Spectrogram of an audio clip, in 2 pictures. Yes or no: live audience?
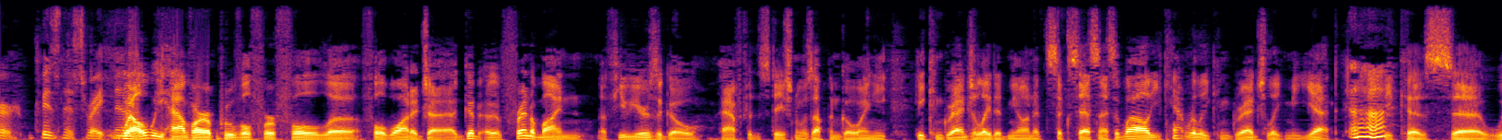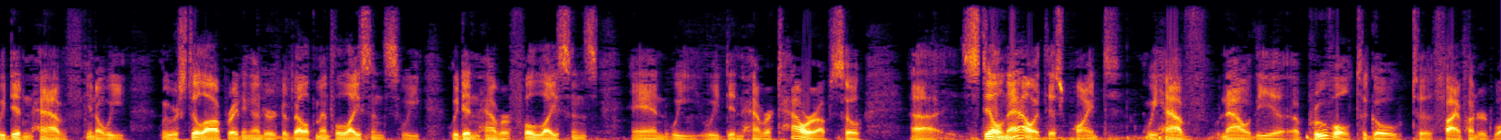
no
